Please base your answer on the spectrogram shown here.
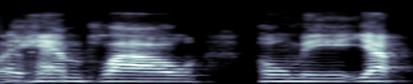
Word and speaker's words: homi: They call it hand plow, homie. Yep, and that's spelled HO-MI.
